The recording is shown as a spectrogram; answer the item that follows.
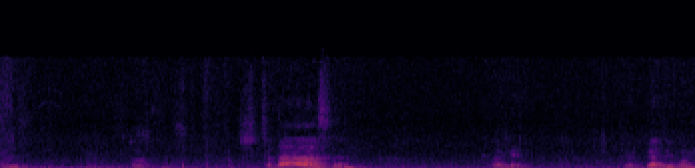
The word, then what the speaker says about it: Straße: Straße. Okay. You want to come here? No. Okay, so we have two sounds here. We have a soft F, we have a sh, right?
